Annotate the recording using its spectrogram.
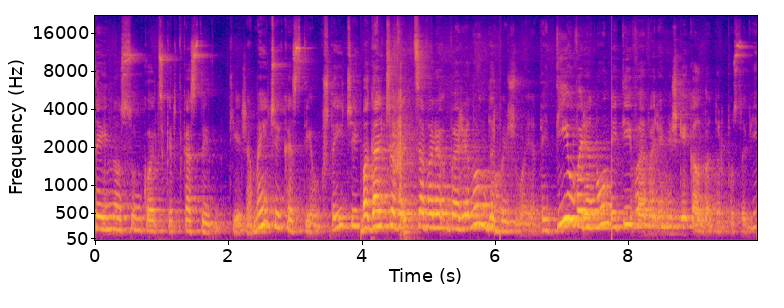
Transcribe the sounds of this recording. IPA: tɐɪ ˈnʊ ˈsʊŋkʊ ɐtʲˈsʲkʲɪrt ˈkɐs tɐɪ ˈtʲiɛ ʒʲɛˈmɐɪt͡ʃʲɛɪ ˈkɐs tʲiɛ ɐʊkʃˈtɐɪt͡ʃʲɛɪ bɐ ˈɡɐlʲ t͡ʃʲɛ ˈt͡sʲɛ ˈʋɑːrʲeː ʋɐrʲeːˈnoːn ˈdɐr ʋɐˈʒʲuɔjɛ tɐɪ ˈtʲiː jɛʊ ʋɐrʲeːˈnoːn tɐɪ ˈtʲiː ˈʋɐ ʋɐrʲeːˈnʲɪʃʲkʲɛɪ ˈkɐlˠbɐ tɐrpʊ sɐˈʋʲiː

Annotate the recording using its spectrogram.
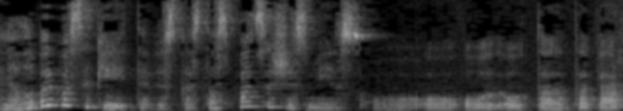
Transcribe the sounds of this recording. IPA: nʲɛlˠɐˈbɐɪ pɐsʲɪˈkʲɛɪtʲɛ ˈʋʲɪskɐs tɐs ˈpɐts ɪʃ ɛˈsʲmʲeːs ˈoː ˈoː ˈoː ˈoː ˈtɐ ˈtɐ ˈpʲɛr

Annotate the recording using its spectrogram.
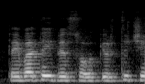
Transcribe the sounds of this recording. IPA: tɐɪ ˈʋɐ tɐɪ ʋʲɪˈsoːkʲʊ ɪr ˈtʊ t͡ʃʲɛ

